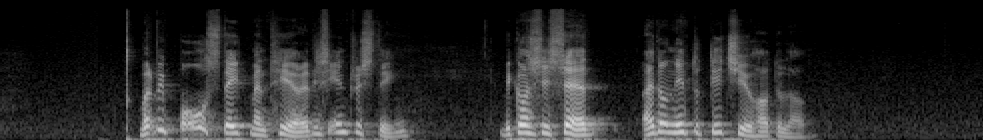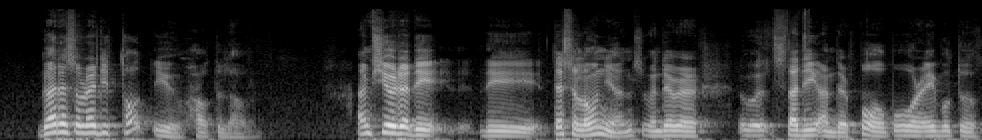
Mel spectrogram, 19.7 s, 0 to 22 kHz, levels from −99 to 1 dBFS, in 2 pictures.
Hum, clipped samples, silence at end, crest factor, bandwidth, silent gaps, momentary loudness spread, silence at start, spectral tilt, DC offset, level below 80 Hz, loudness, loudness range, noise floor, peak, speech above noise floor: none; under 0.1%; 0.05 s; 20 dB; 11.5 kHz; none; 16 LU; 1.25 s; -6.5 dB/octave; under 0.1%; -54 dBFS; -25 LUFS; 6 LU; -73 dBFS; -6 dBFS; 48 dB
